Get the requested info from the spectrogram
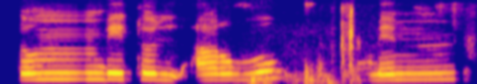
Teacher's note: फदउ लना रब्बक युखरिज लना मिम्मा तुम्बितुल अर्ज़, तुम्बितुल पे आ गया है जी, नून के बाद बा, नून के बाद बा आ जाए तो फिर क्या होता है, नून की आवाज मीम में चेंज हो जाती है, इसको इखलाब कहते हैं, एक अलिफ के बराबर यहाँ पे गुन्ना भी हो जाता है।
